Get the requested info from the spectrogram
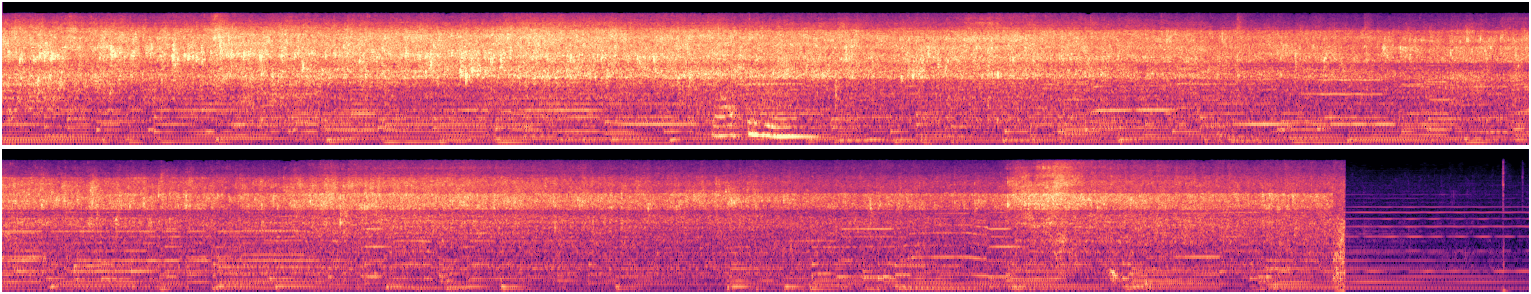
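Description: Marinated chicken leg pieces sizzling in shallow hot oil in an iron kadai. The sizzle is loudest just after the pieces go in, slowly dies down, and cuts off abruptly near the end.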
